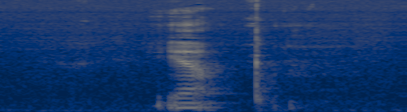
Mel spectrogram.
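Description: A metal ring clinks against other jewelry as it is picked up.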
